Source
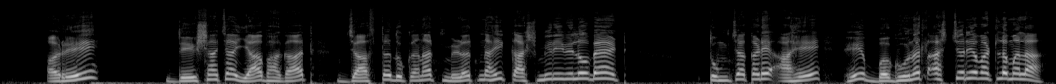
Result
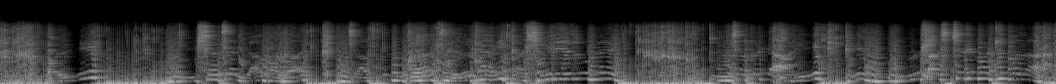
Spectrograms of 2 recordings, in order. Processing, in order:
linear delta modulator 32 kbit/s, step −23.5 dBFS
compressor whose output falls as the input rises −29 dBFS, ratio −0.5
flutter between parallel walls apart 3.8 metres, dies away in 0.34 s
level −1.5 dB

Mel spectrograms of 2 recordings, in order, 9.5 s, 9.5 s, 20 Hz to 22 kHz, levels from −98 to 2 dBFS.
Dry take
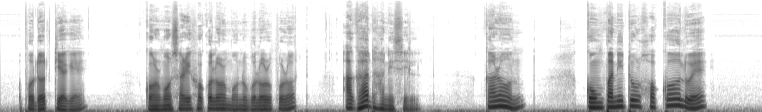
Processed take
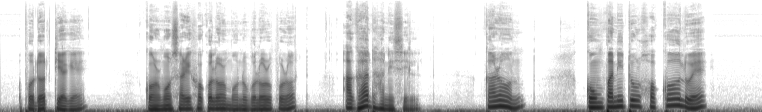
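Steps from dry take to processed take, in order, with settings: low-shelf EQ 90 Hz +10 dB
level −1 dB

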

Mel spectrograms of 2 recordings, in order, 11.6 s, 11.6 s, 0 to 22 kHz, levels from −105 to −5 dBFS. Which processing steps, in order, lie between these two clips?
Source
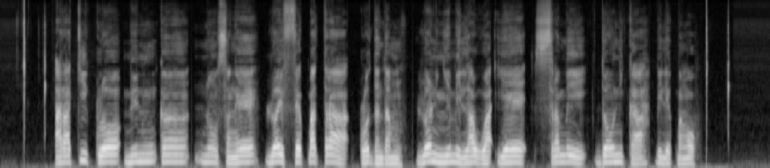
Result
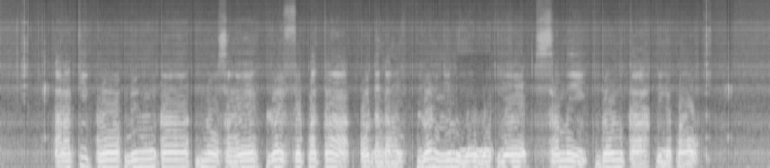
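compressor on every frequency bin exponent 0.2
mains-hum notches 50/100/150/200/250/300 Hz
gain on a spectral selection 0:06.84–0:07.35, 610–6,000 Hz −9 dB
noise reduction from a noise print of the clip's start 12 dB
leveller curve on the samples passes 3
in parallel at −0.5 dB: downward compressor, threshold −17 dBFS, peak gain reduction 12.5 dB
on the sum: frequency shifter −120 Hz
level −9.5 dB

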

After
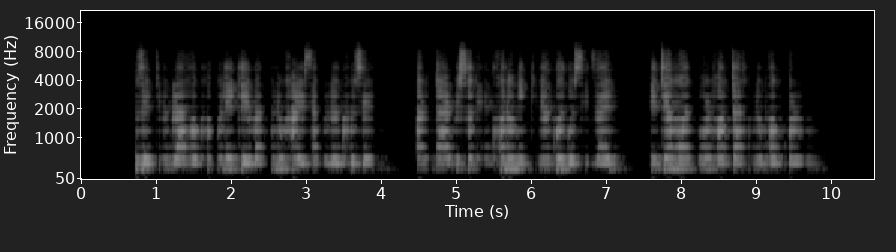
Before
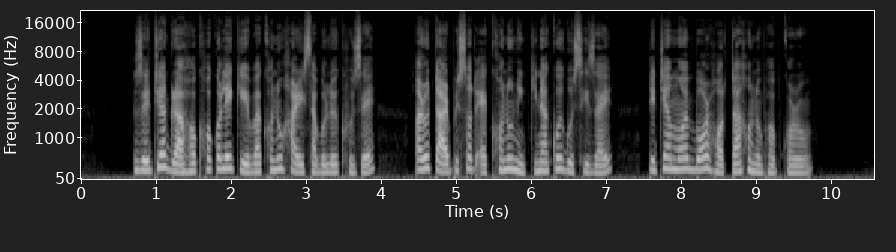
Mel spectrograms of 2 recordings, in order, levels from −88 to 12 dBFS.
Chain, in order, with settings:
channel vocoder with a chord as carrier bare fifth, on C4
high-pass filter 980 Hz 12 dB per octave
noise gate −54 dBFS, range −11 dB
high-shelf EQ 3,900 Hz +2 dB, from 0:03.85 +10 dB
comb filter 3.3 ms, depth 56%
dynamic equaliser 6,300 Hz, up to +6 dB, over −54 dBFS, Q 1.5
downward compressor 10 to 1, threshold −35 dBFS, peak gain reduction 15.5 dB
convolution reverb RT60 0.30 s, pre-delay 5 ms, DRR 3 dB
tremolo along a rectified sine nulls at 1.4 Hz

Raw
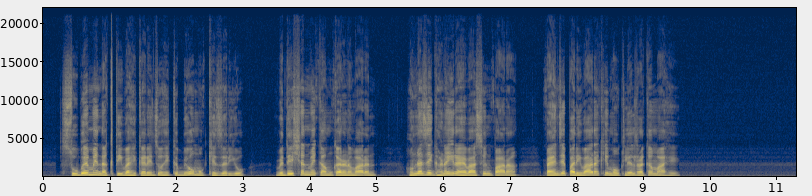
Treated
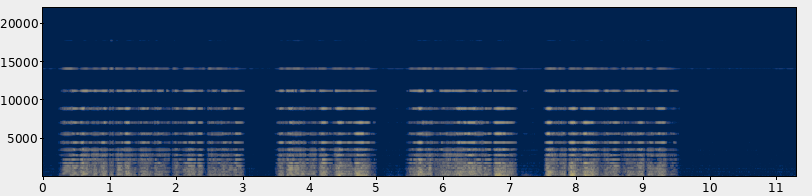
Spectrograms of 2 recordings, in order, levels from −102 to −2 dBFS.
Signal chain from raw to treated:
every partial snapped to a pitch grid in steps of 4 semitones
loudspeaker in its box 290–8,500 Hz, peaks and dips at 670 Hz +7 dB, 970 Hz +7 dB, 1,800 Hz −8 dB, 3,200 Hz +7 dB, 4,700 Hz +7 dB
gate on every frequency bin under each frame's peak −30 dB weak
level +9 dB

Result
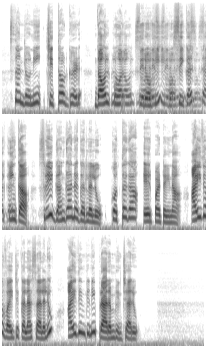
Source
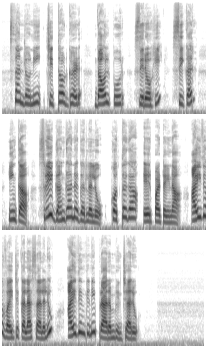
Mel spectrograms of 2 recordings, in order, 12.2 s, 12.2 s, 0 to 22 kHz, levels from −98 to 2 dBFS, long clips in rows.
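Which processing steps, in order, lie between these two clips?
0:01.92–0:04.34: feedback delay that plays each chunk backwards 248 ms, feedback 49%, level −8 dB
rotating-speaker cabinet horn 0.85 Hz

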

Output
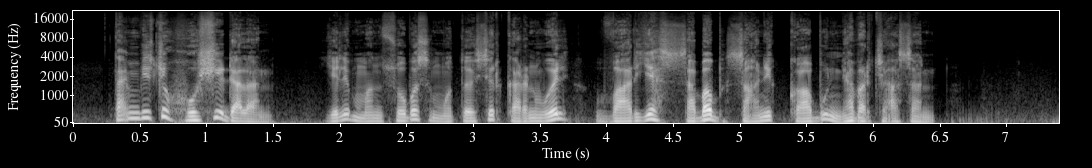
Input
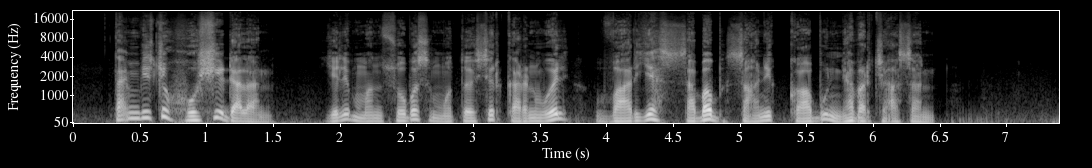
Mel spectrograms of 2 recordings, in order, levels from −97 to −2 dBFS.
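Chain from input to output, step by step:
0:03.52–0:05.65: dynamic equaliser 2,800 Hz, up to +4 dB, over −45 dBFS, Q 1.1
level +3 dB

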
